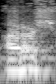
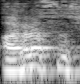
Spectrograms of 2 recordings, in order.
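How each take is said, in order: First: The word ends with an sh sound. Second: The word ends with an s sound. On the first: The speaker calls it wrong. "सब गलती करते हैं, अरश बोलते हैं।" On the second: The speaker calls it right. "पर वाणी में अरश शब्द कहीं नहीं है, अरस शब्द है।"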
